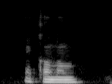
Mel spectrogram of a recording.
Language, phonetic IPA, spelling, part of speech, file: Polish, [ɛˈkɔ̃nɔ̃m], ekonom, noun, LL-Q809 (pol)-ekonom.wav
